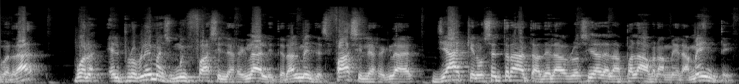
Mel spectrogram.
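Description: A man's voice: a little high, a little mellow. Man teaching to camera, explaining directly. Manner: explanatory, addresses viewer directly. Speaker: English teacher. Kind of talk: video lesson.

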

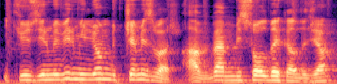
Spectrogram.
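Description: A man's voice: on the high side, expressive, quick pace. A young man casually commenting on a football career-mode game, talking to viewers and swinging between cheer and grumbling. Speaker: gaming YouTuber.

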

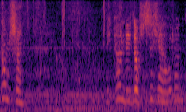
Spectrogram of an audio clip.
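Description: A woman's voice: high-pitched, steady tone, moderate pace, natural voice. A woman playing a frightened young woman in a live game roleplay who panics, babbles to herself and slips into Spanish exclamations. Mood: panicked. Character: frightened young woman lost in a horror scene. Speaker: roleplay streamer. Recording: game noise behind the voice.

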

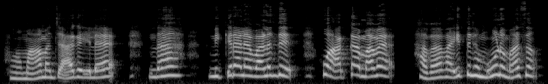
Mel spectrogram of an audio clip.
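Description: A woman's voice: very high-pitched, normal speed, bright, forceful tone, exaggerated voice. A woman voicing a worried, tearful older village mother and sister in a cartoon, pleading and scolding. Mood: grieving. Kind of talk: cartoon voice acting.

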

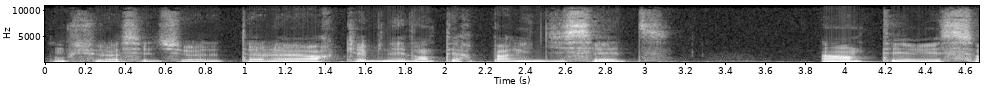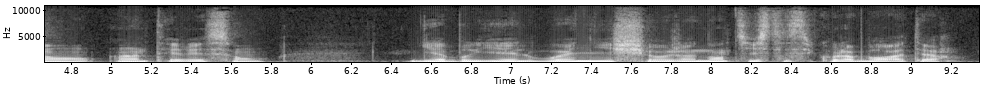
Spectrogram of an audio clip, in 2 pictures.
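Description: A man with a deep, steady voice talks through his own work as it happens. His pitch barely moves, and he fills the gaps with hesitations and small sound words, easily mixing English terms into the flow. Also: a little fast. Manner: thinks aloud with many fillers and sound words; mixes English business words into French. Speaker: digital marketing agency owner. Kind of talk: live screen walkthrough, casual.

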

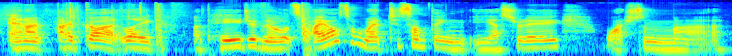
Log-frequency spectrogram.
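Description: Excited woman rambling on a phone live. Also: lowish voice, moderate pace, slight background noise. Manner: excited, upbeat, rambling with fillers. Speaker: live-stream host. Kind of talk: casual Facebook live chat.

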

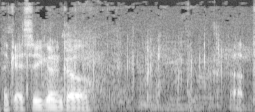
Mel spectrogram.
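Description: A man's voice: sits low, flat delivery, moderate pace, a little mellow, muffled recording. A man in his twenties, vlogging with a camera at arm's length on a bush walk and at a train station, teasing and playful. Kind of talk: casual chat. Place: forest trail outdoors, then a train station. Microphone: handheld camera at arm's length.

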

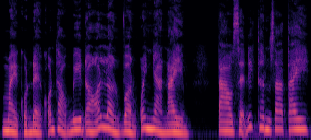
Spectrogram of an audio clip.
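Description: A woman's voice: medium pitch, normal speed, darkish tone, dry recording, clean studio sound, natural voice. A woman voicing a stern, protective older mother-in-law who speaks firmly and bluntly. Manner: firm, blunt scolding.

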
